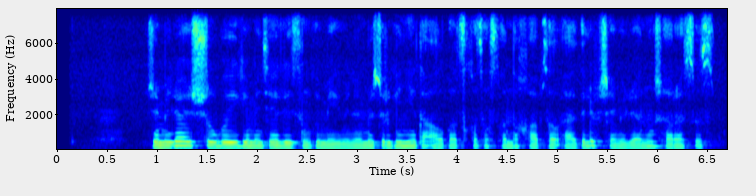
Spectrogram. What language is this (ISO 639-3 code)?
kaz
